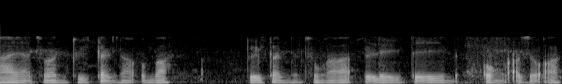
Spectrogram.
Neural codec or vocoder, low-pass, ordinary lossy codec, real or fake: codec, 16 kHz, 8 kbps, FunCodec, trained on Chinese and English, 25 frames a second; 3.6 kHz; none; fake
